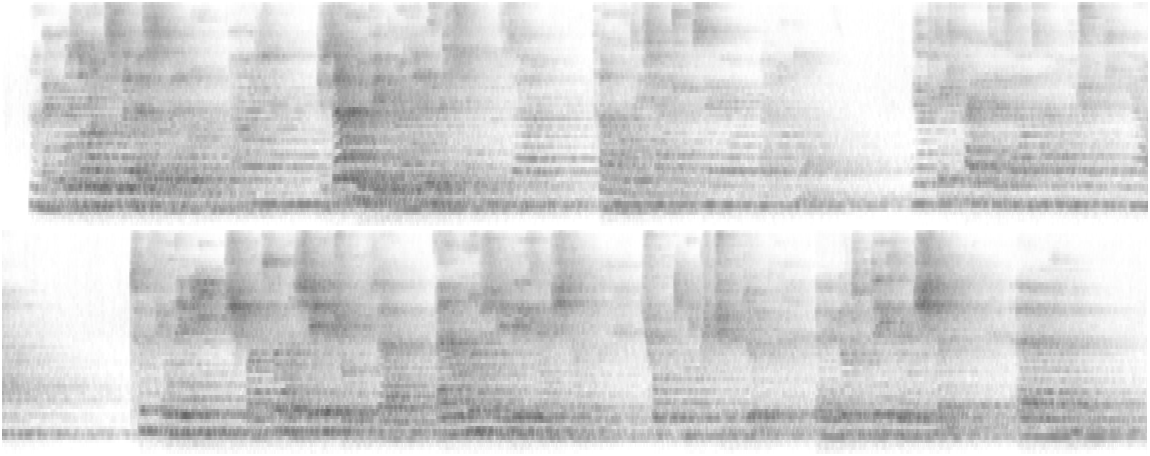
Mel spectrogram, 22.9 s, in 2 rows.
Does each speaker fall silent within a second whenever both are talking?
No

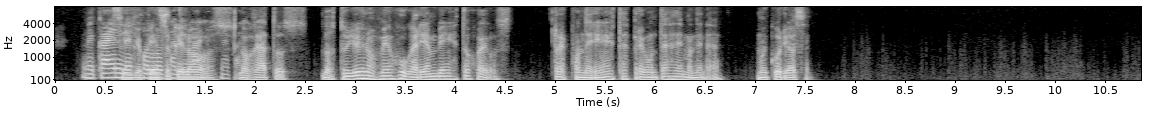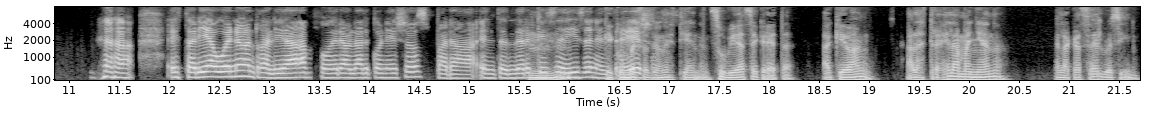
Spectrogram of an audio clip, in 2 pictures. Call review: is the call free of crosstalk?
No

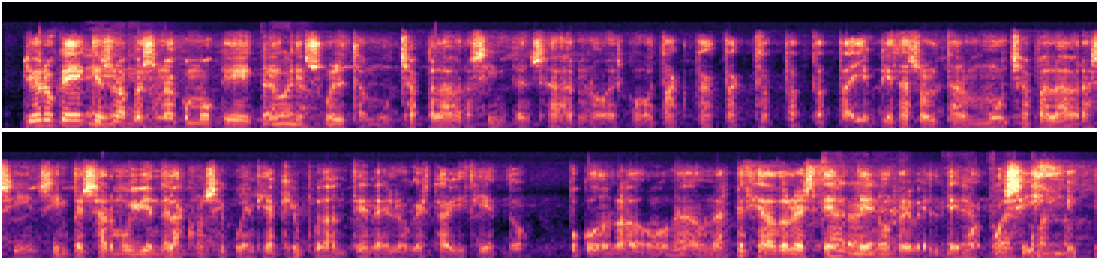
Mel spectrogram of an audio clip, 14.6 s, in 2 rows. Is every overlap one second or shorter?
No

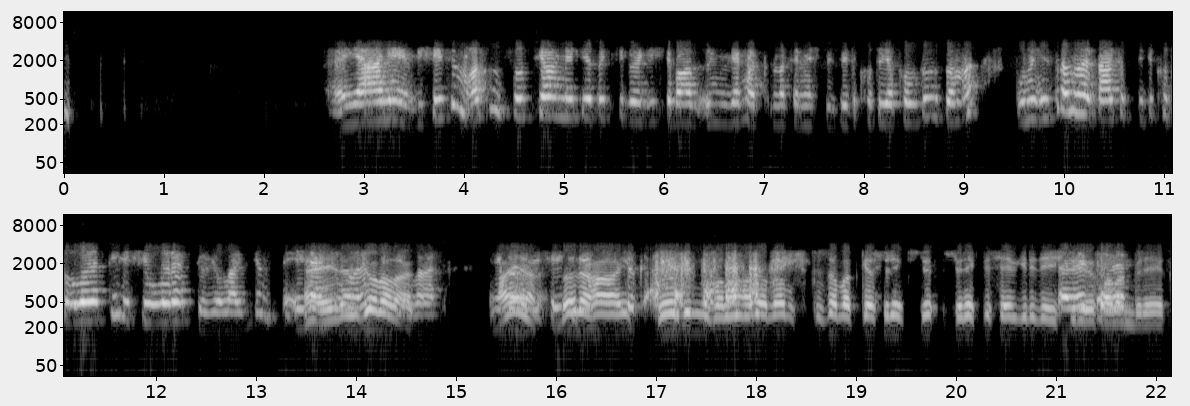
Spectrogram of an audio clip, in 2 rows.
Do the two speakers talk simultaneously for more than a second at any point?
Yes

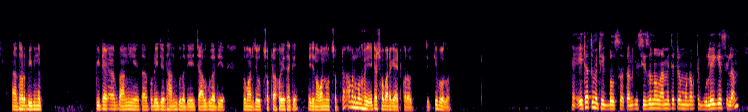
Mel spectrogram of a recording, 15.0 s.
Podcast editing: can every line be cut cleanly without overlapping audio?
Yes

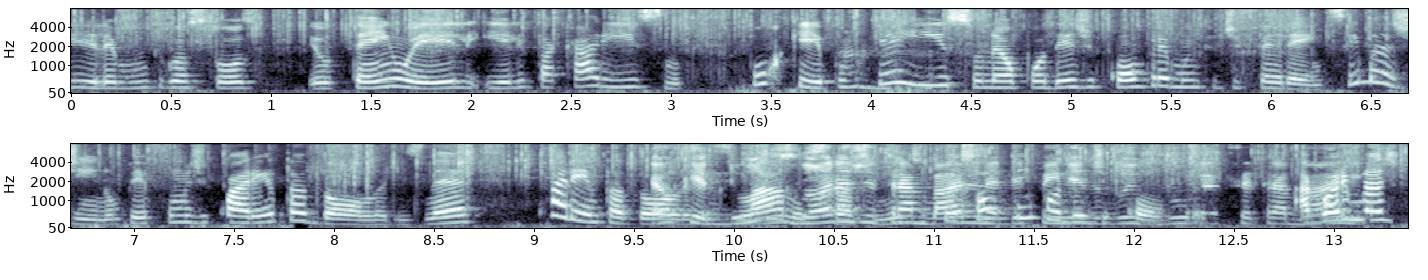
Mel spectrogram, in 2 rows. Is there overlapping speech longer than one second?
Yes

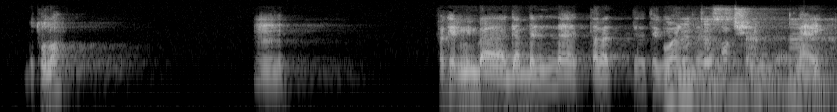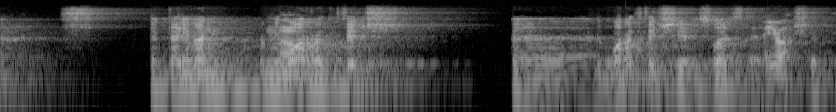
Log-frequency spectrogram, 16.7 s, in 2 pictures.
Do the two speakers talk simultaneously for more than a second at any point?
Yes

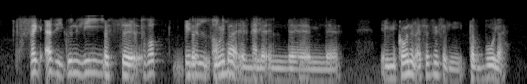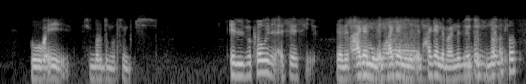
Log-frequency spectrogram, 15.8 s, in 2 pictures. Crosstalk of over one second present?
Yes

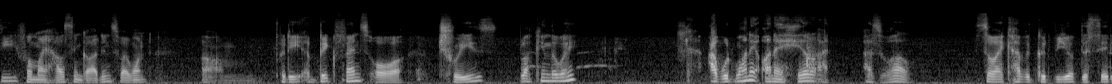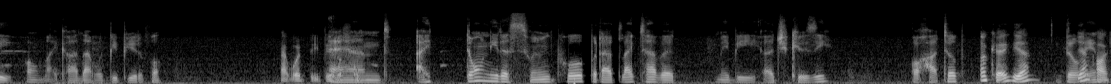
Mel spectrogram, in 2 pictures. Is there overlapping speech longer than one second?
No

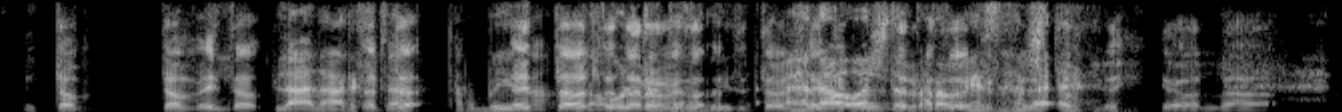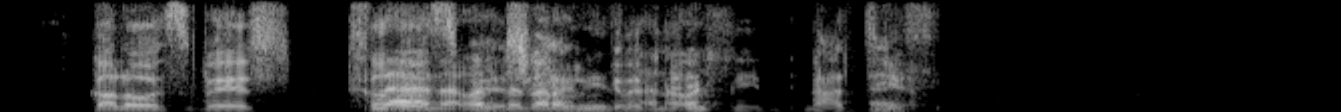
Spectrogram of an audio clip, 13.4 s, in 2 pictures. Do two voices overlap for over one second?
Yes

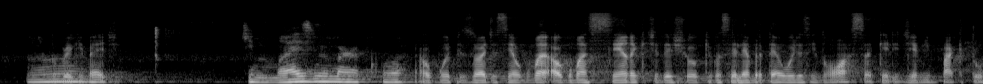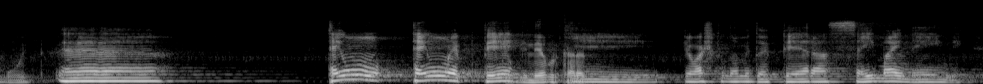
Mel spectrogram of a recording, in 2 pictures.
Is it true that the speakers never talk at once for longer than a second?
Yes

